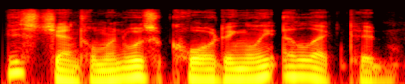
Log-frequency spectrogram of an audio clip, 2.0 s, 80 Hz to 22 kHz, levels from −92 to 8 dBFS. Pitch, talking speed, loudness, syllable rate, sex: 115 Hz, 150 wpm, -16 LUFS, 6.2 syllables/s, male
